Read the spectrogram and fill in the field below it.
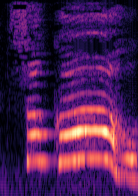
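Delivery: high, loud, drawn-out scream for help; cry for help. A narrator's reading. Little mouse stuck in a tree calls for help, loud. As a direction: yell it out long from the tree. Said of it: "gritou o ratinho".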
